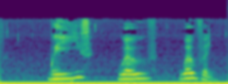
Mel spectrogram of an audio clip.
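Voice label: "weave", English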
